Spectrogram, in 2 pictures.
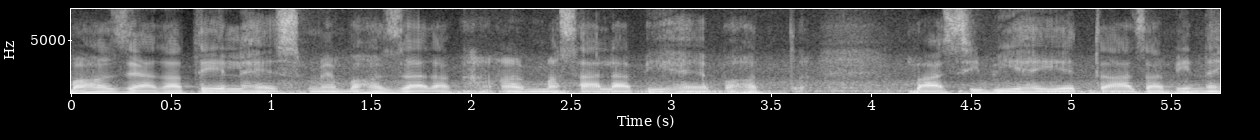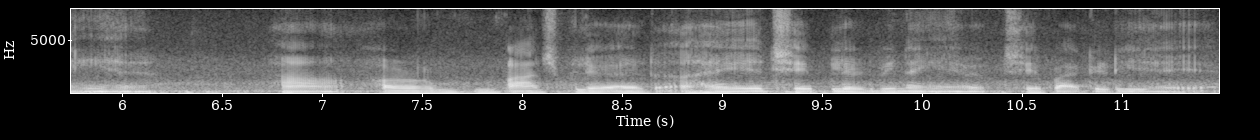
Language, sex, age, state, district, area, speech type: Urdu, male, 45-60, Telangana, Hyderabad, urban, spontaneous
